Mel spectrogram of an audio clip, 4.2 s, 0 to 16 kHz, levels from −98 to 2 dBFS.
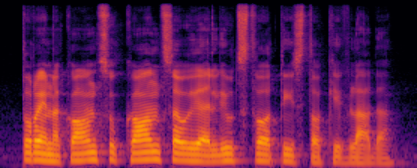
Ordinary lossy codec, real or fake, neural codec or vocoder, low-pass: none; fake; codec, 44.1 kHz, 7.8 kbps, Pupu-Codec; 14.4 kHz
